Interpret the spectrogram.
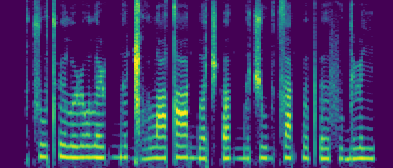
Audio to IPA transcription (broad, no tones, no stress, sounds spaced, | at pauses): t͡s u tʼ ʏ l u ɭ o l ɘ ɭ ɡ͡b ɘ ɡ͡ǁ o lˠ ɘ tˤ i ɡ͡b ɐ t͡ʃʼ ɐ ɡ͡b ɘ t͡ʃ u ɡ t͡s a k͡p ɘ pʼ ɘ f u ɡ i ɭ i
